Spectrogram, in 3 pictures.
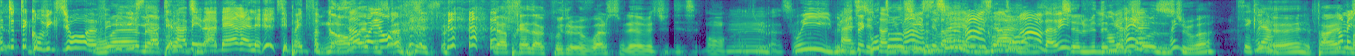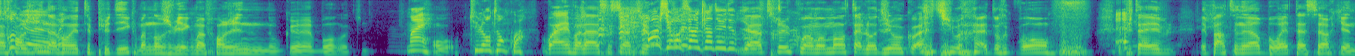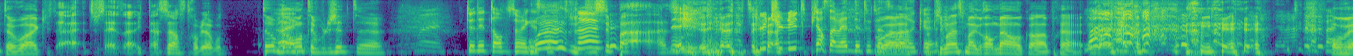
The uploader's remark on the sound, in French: en public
